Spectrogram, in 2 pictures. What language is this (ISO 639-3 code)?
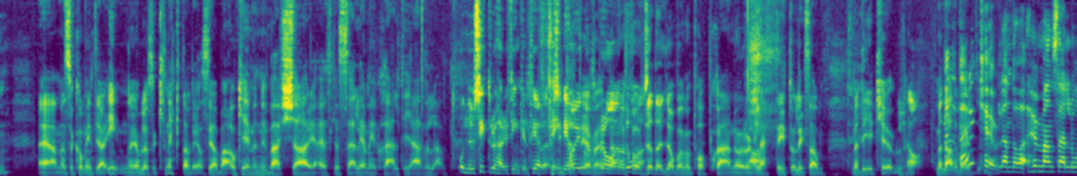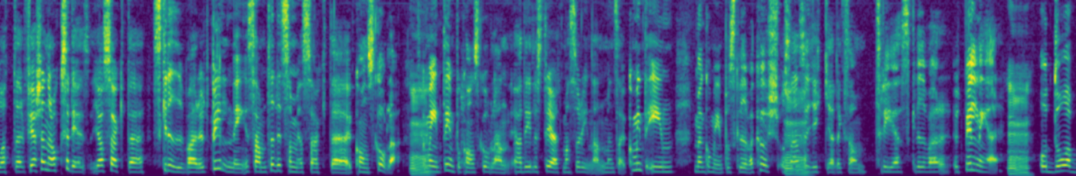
swe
